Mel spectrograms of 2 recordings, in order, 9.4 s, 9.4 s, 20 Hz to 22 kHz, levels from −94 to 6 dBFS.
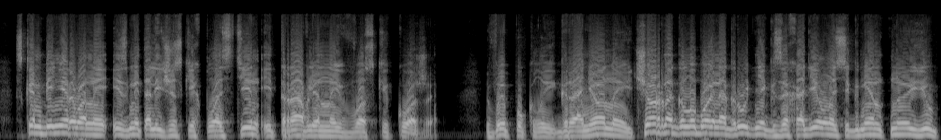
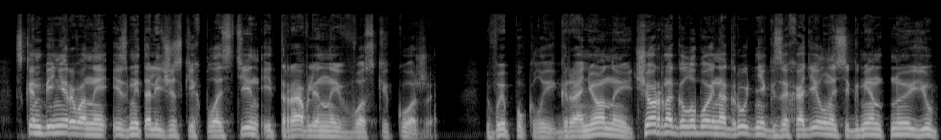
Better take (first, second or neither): second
